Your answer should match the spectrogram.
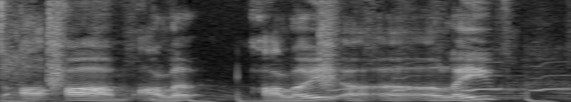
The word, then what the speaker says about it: Olave: I do like this Chris Olave.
